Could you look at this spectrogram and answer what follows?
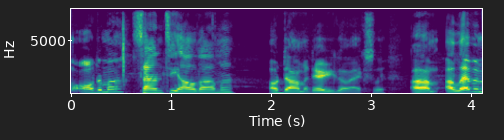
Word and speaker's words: Aldama: Aldama, there you go, actually.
